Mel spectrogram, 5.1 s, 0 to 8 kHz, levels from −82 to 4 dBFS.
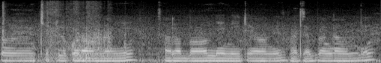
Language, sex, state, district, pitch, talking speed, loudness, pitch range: Telugu, male, Andhra Pradesh, Manyam, 115 Hz, 130 wpm, -18 LUFS, 115-120 Hz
